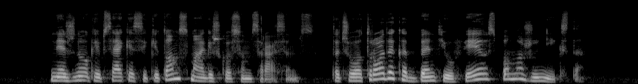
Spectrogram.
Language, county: Lithuanian, Klaipėda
